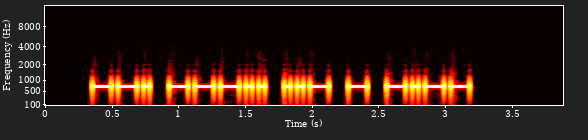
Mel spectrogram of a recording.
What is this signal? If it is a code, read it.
Morse code, heard as a keyed tone, about 25 wpm, 700 Hz. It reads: G8UTY
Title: DXCC-100 Call Signs - 5 Characters - 25wpm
